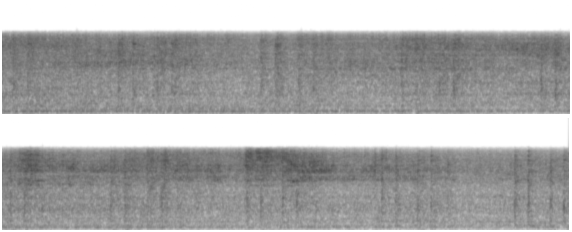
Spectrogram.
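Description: KiwiRail freight train rolling past: a steady low rumble of wagons with the clickety-clack of wheels over rail joints, and a brighter, higher rushing noise that swells twice. Heard through a security camera's microphone.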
